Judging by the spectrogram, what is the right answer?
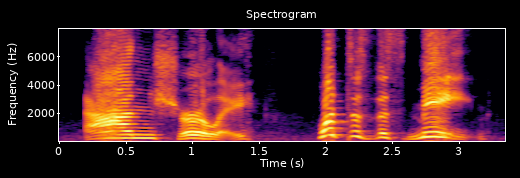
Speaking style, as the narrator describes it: he said angrily

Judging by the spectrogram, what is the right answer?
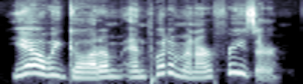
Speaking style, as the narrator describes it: James replied happily

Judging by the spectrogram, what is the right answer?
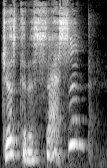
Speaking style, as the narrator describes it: Cheyenne squeaked in English

